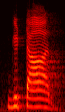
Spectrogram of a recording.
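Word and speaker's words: guitar: जब यू के बाद कोई वॉवल्स हो तब यू साइलेंट होता है। वॉवल्स क्या? AEIOU। अगर ये यू के साथ आते हैं तो यू साइलेंट हो जाता है। जैसे गाइल, गिल्ड, गिटार।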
